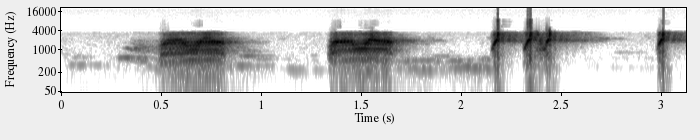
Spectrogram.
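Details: Two rough, buzzy bursts from a female quail in the morning, then a rapid triplet of sharp clipped notes and a closing pair, all against a quiet background.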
